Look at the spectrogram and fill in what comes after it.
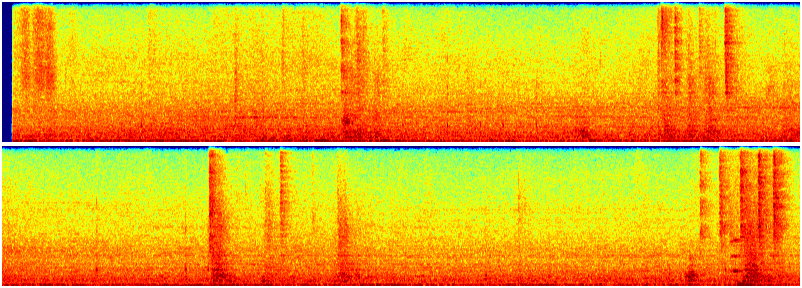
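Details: Low steady hum indoors, punctuated by scattered clicks and soft knocks like doors or cupboards closing.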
